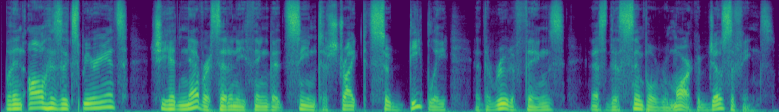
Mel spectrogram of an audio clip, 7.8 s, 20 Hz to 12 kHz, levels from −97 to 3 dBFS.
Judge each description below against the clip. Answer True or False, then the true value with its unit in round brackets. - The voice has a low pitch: True (100 Hz)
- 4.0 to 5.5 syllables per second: False (5.9 syllables/s)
